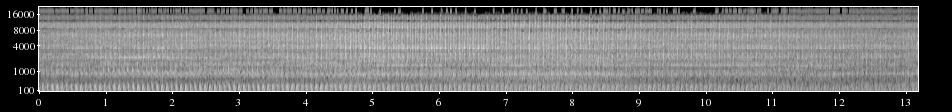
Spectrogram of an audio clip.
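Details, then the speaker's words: Moto Guzzi single barn find, first run in about 40 years, idle lowered: slow, steady thump-thump tick-over with an even beat and no misses. Healthy normal low idle. "But listen to how it's just sitting there ticking over. That really low guzzy single tick over."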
